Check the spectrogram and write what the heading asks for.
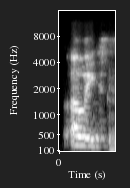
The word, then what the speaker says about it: Elyse: First of all, am I pronouncing it correctly? Elyse is all right? Yes, Elyse. Great.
